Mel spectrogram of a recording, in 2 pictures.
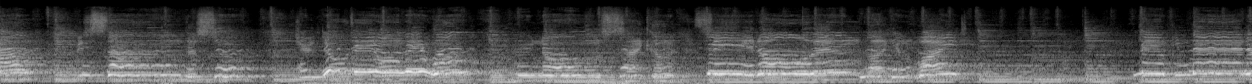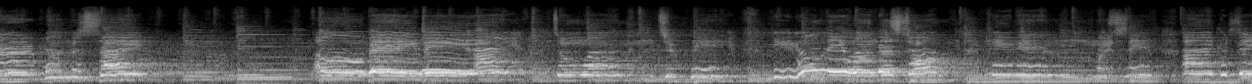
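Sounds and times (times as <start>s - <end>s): woman singing slow song: 0.0s - 10.0s, 11.3s - 14.5s, 15.2s - 25.0s
acoustic guitar chords: 0.0s - 25.0s.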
